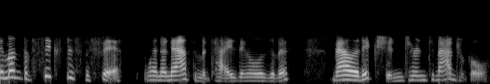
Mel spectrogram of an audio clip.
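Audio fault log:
Throughout, G.729 codec: the speech passes through a low-rate parametric coder, which fits 8 kbit/s G.729A, confined to a 200 Hz to 3.6 kHz line band with nothing above 3.8 kHz. It is rebuilt from filter, pitch and pulse parameters, so it sounds muffled, rough and plainly synthetic.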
